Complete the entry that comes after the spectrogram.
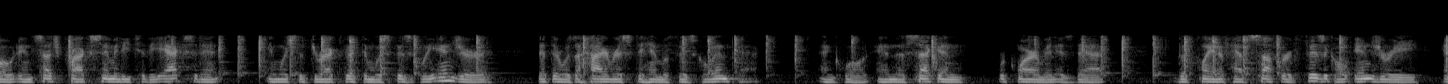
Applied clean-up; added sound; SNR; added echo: none; Tap; 10 dB; none.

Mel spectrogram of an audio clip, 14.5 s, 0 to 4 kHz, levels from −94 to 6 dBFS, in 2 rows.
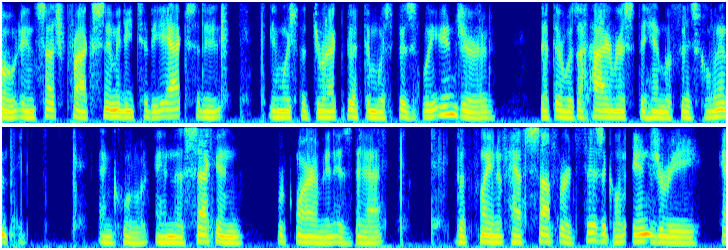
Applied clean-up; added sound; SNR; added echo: neural diffusion model UNIVERSE++.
